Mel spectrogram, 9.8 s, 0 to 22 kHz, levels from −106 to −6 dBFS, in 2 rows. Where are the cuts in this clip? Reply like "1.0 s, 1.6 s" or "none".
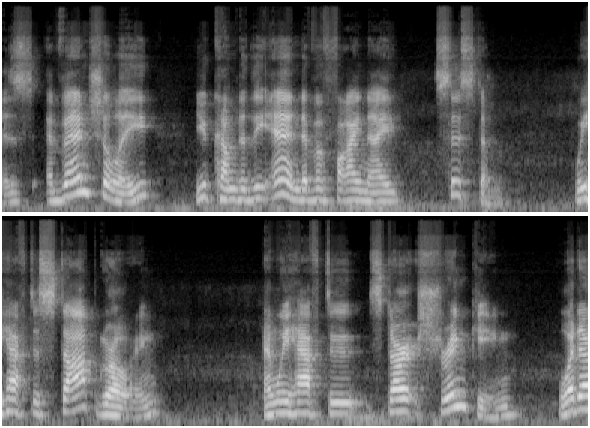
none

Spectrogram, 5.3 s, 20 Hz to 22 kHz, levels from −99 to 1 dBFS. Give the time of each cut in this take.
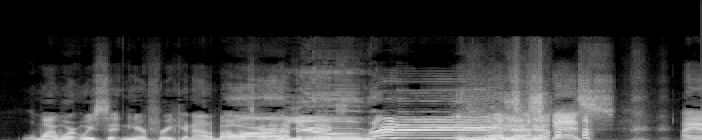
4.1 s

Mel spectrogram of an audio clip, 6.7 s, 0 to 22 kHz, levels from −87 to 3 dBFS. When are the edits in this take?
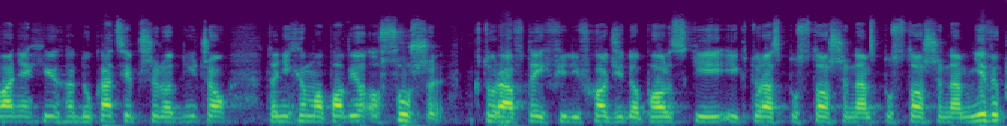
3.1 s, 5.8 s

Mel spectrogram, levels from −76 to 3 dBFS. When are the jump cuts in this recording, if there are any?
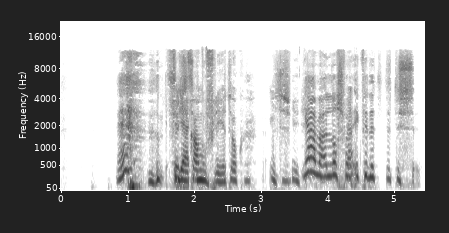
1.9 s, 3.4 s

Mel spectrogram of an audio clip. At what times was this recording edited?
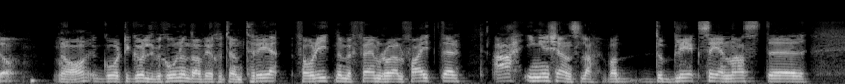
0.9 s

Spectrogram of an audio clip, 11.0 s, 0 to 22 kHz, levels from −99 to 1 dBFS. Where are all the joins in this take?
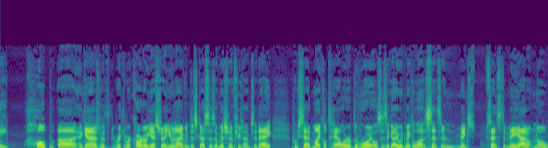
none

